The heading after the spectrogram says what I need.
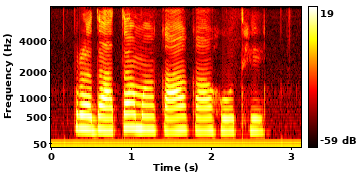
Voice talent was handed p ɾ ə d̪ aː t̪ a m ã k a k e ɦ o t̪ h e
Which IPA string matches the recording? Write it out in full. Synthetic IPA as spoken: p ɾ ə d̪ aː t̪ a m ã k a k a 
